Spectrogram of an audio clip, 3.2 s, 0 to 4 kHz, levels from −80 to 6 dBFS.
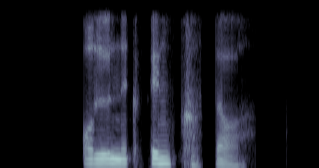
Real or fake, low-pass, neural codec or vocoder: fake; 3.6 kHz; codec, 16 kHz, 0.8 kbps, ZipCodec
